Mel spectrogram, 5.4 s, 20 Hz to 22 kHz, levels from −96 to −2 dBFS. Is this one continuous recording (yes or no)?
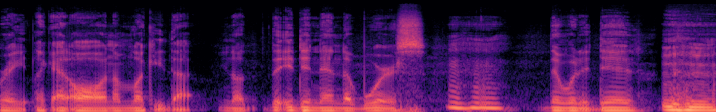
no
